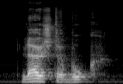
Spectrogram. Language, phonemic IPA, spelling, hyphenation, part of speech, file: Dutch, /ˈlœy̯s.tərˌbuk/, luisterboek, luis‧ter‧boek, noun, Nl-luisterboek.ogg
- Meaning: audiobook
